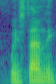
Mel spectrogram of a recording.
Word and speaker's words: Winstanley: You went to Shvington High School and is it pronounced Winstanley College? Yes. Winstanley College before studying at Lancaster University where you got a first class honors in biochemistry and biio medicine.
